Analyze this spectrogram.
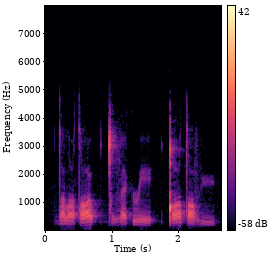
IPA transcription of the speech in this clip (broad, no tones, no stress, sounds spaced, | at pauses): dˤ y lˠ e tˤ o | ɡ͡ǀ ɵ v æ k ɹ e | ǃ ɔ tˤ ɵ v y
